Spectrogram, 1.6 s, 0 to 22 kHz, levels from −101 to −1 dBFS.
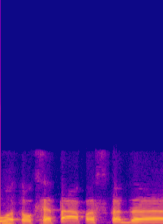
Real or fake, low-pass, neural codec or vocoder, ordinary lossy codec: real; 7.2 kHz; none; AAC, 32 kbps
